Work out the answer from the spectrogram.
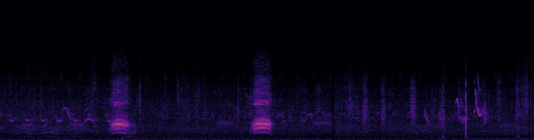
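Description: A bird gives two short, loud calls about two seconds apart, over faint chirping of small birds.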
